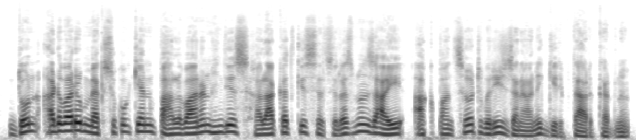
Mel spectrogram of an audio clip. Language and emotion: Kashmiri, neutral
